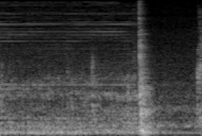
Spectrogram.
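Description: Laser cutter's stepper motors driving the head and gantry to the home position, with a steady running sound. It ends in one sharp click about one and a half seconds in as the head reaches home and stops.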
